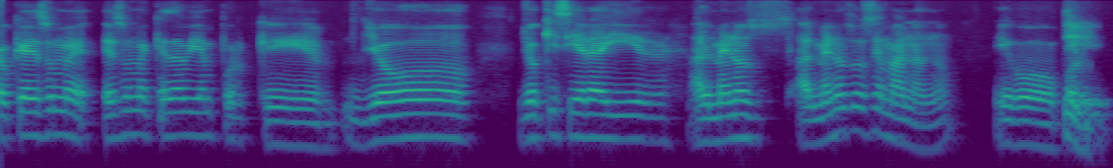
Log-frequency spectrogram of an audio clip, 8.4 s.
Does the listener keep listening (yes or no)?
yes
